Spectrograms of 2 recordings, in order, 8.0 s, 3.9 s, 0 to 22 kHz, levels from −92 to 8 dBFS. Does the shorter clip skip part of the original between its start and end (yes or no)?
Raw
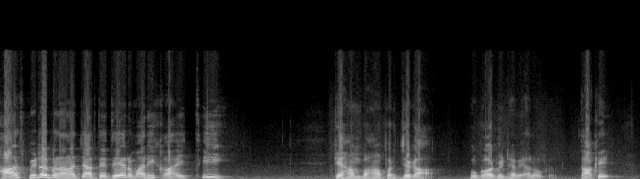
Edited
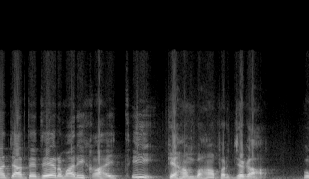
yes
